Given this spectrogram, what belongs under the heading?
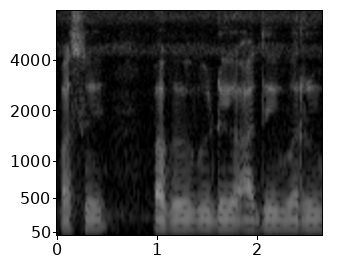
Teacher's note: முற்றுகரம்னா முழுமையாக தன்னுடைய உகரத்தினுடைய மாத்திரை அளவு ஒலிக்கிறது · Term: முற்றியல் உகரம்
